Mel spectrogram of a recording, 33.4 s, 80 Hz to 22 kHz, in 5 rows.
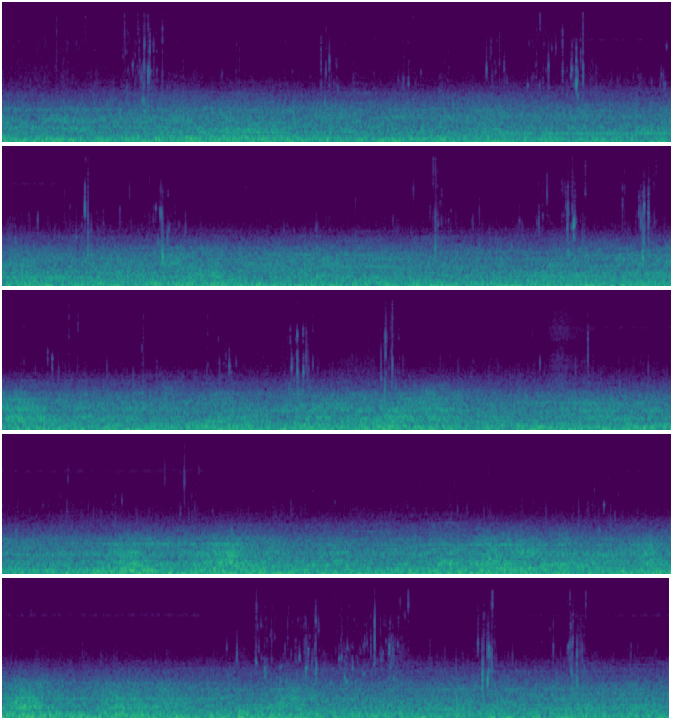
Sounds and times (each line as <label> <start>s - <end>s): Lake water galloping 0.0s - 33.4s
plane 0.0s - 33.4s
insect 0.2s - 33.4s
